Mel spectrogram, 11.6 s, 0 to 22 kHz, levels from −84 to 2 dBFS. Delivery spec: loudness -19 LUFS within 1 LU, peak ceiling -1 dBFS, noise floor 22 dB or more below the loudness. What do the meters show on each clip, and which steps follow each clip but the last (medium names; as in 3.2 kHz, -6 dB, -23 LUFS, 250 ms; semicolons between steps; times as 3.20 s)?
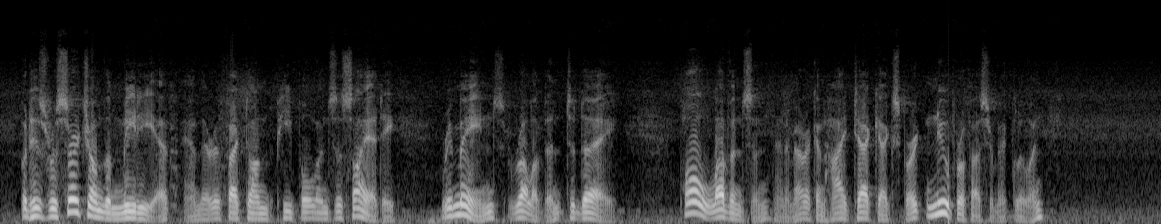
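dropouts 1; longest dropout 1.8 ms; loudness -24.0 LUFS; peak level -8.0 dBFS; loudness target -19.0 LUFS
-> interpolate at 9.48 s, 1.8 ms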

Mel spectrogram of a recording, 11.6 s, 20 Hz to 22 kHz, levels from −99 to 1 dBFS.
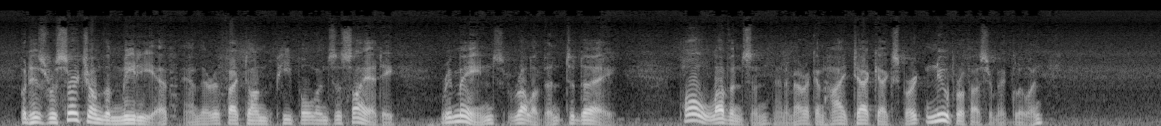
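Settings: dropouts 0; loudness -24.0 LUFS; peak level -8.0 dBFS; loudness target -19.0 LUFS
-> trim +5 dB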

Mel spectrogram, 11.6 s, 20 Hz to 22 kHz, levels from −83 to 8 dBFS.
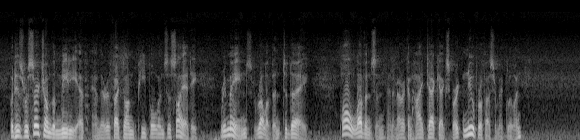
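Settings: loudness -19.0 LUFS; peak level -3.0 dBFS; noise floor -45 dBFS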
